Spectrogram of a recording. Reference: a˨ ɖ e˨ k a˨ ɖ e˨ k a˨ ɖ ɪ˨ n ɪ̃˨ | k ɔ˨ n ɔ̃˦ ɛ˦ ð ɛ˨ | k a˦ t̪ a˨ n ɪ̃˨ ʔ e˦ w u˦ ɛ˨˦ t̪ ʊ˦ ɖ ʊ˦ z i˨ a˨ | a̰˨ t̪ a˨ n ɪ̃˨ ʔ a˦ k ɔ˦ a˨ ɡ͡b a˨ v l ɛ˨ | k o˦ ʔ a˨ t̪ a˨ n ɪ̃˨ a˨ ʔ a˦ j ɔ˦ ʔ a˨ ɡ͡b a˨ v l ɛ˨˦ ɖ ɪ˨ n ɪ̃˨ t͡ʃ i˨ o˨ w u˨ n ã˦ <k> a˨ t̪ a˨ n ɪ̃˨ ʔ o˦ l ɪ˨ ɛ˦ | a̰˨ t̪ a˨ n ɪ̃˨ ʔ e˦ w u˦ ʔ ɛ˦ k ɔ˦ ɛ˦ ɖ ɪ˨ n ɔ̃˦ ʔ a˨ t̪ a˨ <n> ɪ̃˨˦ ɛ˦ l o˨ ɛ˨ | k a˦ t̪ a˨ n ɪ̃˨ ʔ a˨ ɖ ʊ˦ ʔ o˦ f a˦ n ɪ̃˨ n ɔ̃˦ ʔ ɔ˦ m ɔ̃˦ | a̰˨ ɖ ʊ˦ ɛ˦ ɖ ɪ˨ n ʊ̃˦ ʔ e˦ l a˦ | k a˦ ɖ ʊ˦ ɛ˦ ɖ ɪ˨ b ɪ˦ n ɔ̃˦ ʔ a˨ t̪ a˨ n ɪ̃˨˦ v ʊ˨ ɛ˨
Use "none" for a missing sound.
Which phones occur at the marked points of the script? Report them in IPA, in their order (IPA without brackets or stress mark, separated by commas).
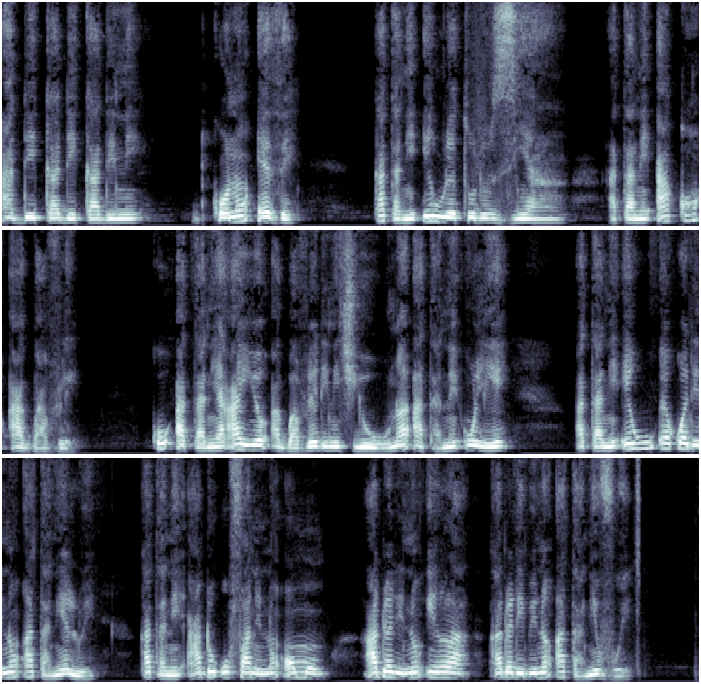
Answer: ʔ, n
